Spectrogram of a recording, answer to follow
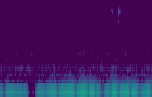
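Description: Faint computer mouse clicks, a pair in quick succession near the end, as a field in an on-screen dialog is selected, over a faint steady low hum.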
